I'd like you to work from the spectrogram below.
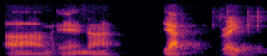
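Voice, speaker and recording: Middle-aged male host, deep voice, easygoing filler-heavy livestream talk, slightly muffled sound. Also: flat delivery, extremely slow. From United States. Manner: rambling, many fillers and restarts. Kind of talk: casual livestream chat, reading viewer comments. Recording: slightly dull livestream audio.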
